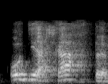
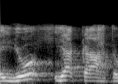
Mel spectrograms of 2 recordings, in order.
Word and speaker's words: Yogyakarta: É Yogyakarta, né? É Yogyakarta, o G é mudo.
